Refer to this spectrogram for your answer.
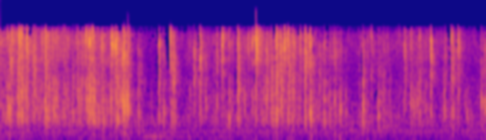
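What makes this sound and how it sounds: Hands squeeze and crinkle a clear cellophane bag full of foil-wrapped candies, producing a dense stream of sharp, bright crackles and rustles. The crinkling is continuous and busy, with no low rumble and a slightly quieter stretch after the first second.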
